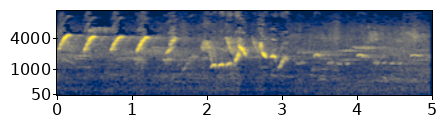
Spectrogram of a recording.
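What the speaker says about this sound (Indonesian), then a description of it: "Penawaran murai batu ini" An oriental magpie-robin (murai batu) sings a rapid series of bright, rising whistled notes, then a tumbling warbled phrase, followed by softer chirps; fairly close with faint background noise.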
